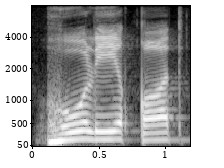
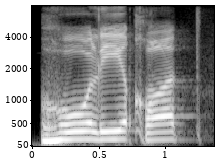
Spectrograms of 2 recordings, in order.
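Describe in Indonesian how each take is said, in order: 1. Dimulai dengan bunyi h yang kuat dan serak. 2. Dimulai dengan bunyi h yang kuat dan serak.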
